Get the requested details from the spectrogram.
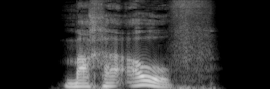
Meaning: inflection of aufmachen: 1. first-person singular present 2. first/third-person singular subjunctive I 3. singular imperative
- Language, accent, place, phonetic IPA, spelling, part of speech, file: German, Germany, Berlin, [ˌmaxə ˈaʊ̯f], mache auf, verb, De-mache auf.ogg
